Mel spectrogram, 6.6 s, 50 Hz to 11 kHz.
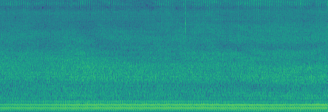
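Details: MTD 22-inch push mower, model 11-A084E029, after the spark plug wire was hooked up: a steady, even drone at constant speed with a clean tone and no misses. Owner notes slight vibration, suspecting a bent crankshaft from the blade's condition.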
